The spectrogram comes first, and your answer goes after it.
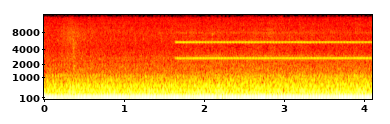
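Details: BMW E90 with A/C on: a steady low hum under the dash, then a thin high whistle, from the A/C blower fan under the windshield. Spraying it with WD-40 fixed the noise.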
